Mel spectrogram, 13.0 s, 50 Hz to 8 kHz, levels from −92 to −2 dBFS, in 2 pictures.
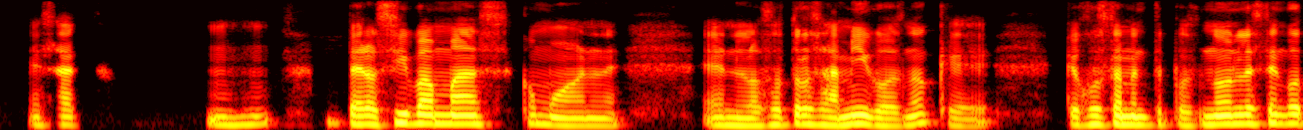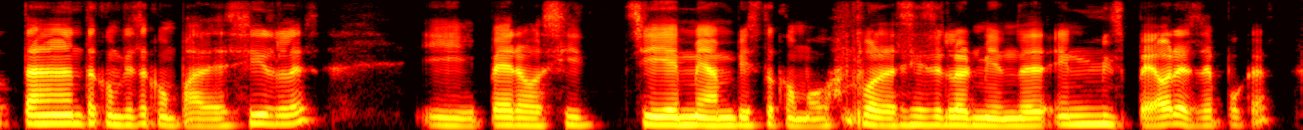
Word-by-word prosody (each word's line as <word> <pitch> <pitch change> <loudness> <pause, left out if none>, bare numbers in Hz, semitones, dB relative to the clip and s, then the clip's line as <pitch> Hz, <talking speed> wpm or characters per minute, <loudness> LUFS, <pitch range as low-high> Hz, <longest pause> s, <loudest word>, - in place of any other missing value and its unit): Exacto, 130 0 -3 0.6
ujú, 135 +3 -6 0.4
pero 140 -1 +5
sí 165 +5 +1
va 155 -1 +6
más 145 -1 +2
como 130 -5 -2
en 120 -1 -5 0.4
en 130 -1 -2
los 120 +3 -3
otros 140 +1 0
amigos, 125 -2 +2
¿no? 160 +4 -2
Que 115 -3 -9 0.3
que 135 - -2
justamente, 135 -1 +1
pues, 120 0 -7
no 145 +1 +3
les 150 0 +2
tengo 155 -1 +1
tanta 155 +1 +4
confianza 145 -1 -3
como 135 -3 -4
para 115 0 -2
decirles, 155 - -2 0.5
y 125 -3 -5
pero 125 -2 +1
sí 130 +1 -7
sí 135 -2 +3
me 135 -1 +4
han 125 +1 +3
visto 125 0 -4
como, 115 -2 -4
por 140 -4 +3
decírselo, 130 +1 0
en 125 - +1
mi 125 - +2
ende 120 +1 +1
en 145 +1 0
mis 140 -2 -2
peores 135 -1 +2
épocas. 135 +11 -8
135 Hz, 195 wpm, -23 LUFS, 125-145 Hz, 0.6 s, va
